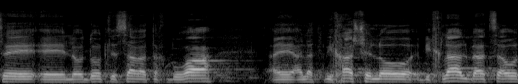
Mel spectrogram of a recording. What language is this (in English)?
Hebrew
